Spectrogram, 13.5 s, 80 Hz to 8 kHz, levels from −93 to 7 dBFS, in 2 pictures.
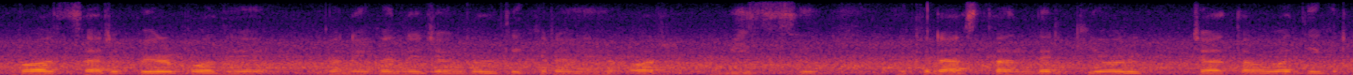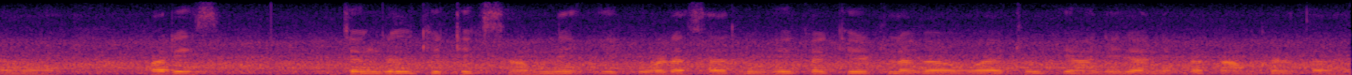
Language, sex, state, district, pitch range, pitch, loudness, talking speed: Hindi, male, Uttar Pradesh, Hamirpur, 155-160 Hz, 155 Hz, -30 LUFS, 190 wpm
